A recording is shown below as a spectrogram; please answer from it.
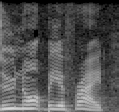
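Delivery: big booming voice, slow. Retelling how an angel appeared to men in the dark, in a big booming voice. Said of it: "a big booming voice saying".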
